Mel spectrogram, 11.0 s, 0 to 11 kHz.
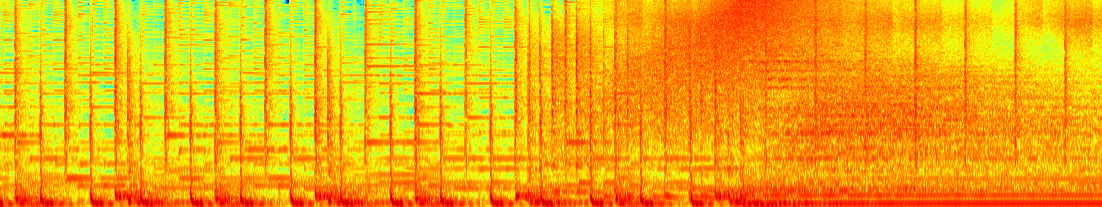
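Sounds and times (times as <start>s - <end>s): low synth bass drone: 0.0s - 11.0s.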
